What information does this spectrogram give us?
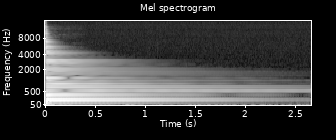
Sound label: F#2 FLAMENCO, GTR; AKAI S6000; WorldSounds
